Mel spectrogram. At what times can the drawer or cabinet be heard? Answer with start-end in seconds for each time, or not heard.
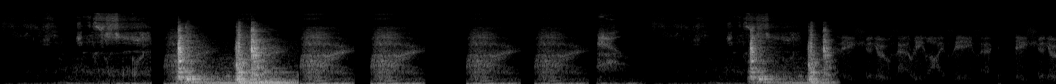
1.8-3.0, 7.5-8.4.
